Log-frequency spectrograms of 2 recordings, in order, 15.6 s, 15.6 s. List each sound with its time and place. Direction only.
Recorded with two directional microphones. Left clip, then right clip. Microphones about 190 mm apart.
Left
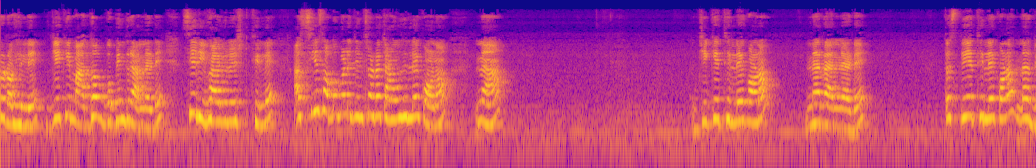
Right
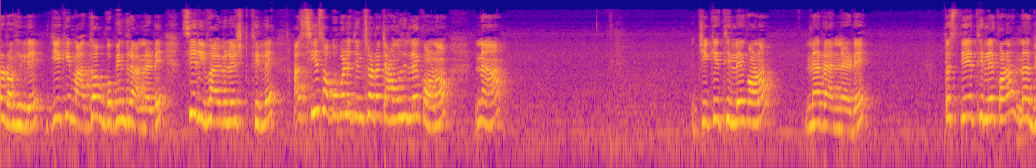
0.1 s a woman's voice: 10° right (ahead or behind); by 7.4 s 35° right (ahead or behind)
10.5 s a woman's voice: 20° right (ahead or behind)
14.2 s a woman's voice: 20° right (ahead or behind)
